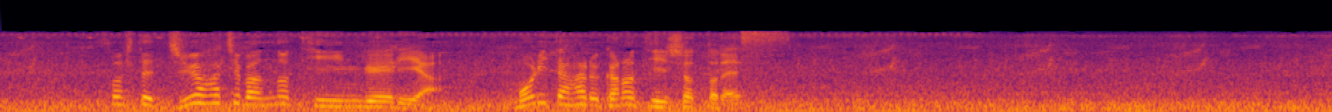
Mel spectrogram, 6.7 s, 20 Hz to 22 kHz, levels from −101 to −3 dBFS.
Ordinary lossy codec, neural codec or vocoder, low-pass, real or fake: none; none; none; real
